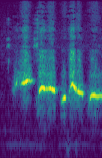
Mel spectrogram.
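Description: A person whistling a short tune of about five clear notes, each held briefly with short breaks between them.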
